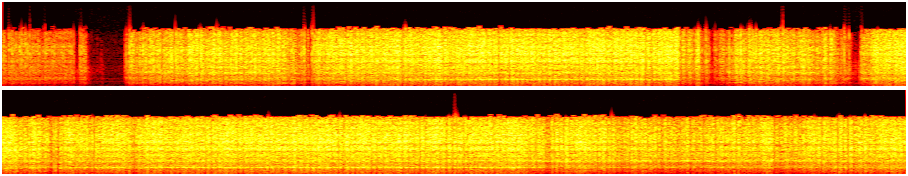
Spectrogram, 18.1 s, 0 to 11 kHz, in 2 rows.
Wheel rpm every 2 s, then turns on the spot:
50, 140, 200, 150, 150, 210, 210, 220, 230.
none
